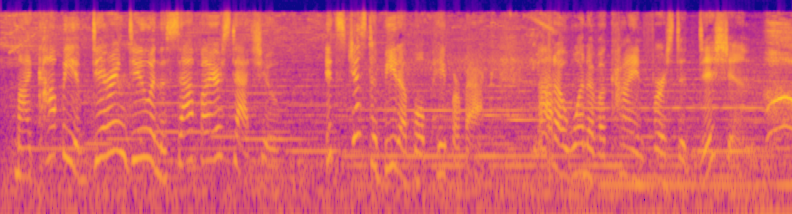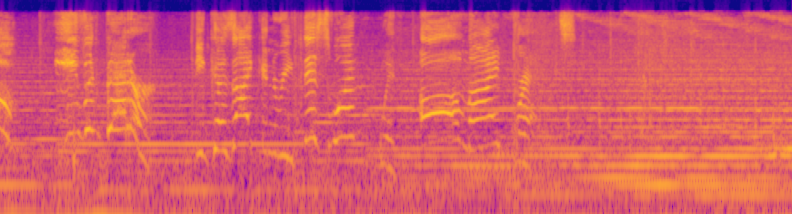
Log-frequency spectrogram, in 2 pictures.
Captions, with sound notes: My copy of Daring Do and the Sapphire Statue. It's just a beat up old paperback, not a one-of-a-kind first edition. (gasp) Even better! Because I can read this one with all my friends.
